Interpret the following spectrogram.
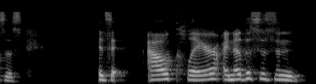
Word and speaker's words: Eau Claire: So this comes from April, and I don't know how to pronounce this. Is it Eau Claire? I know this is in Wisconsin. Eau Claire.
